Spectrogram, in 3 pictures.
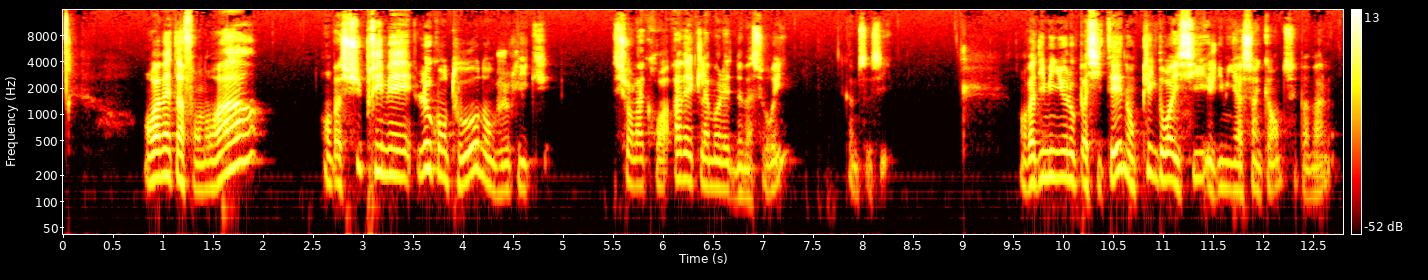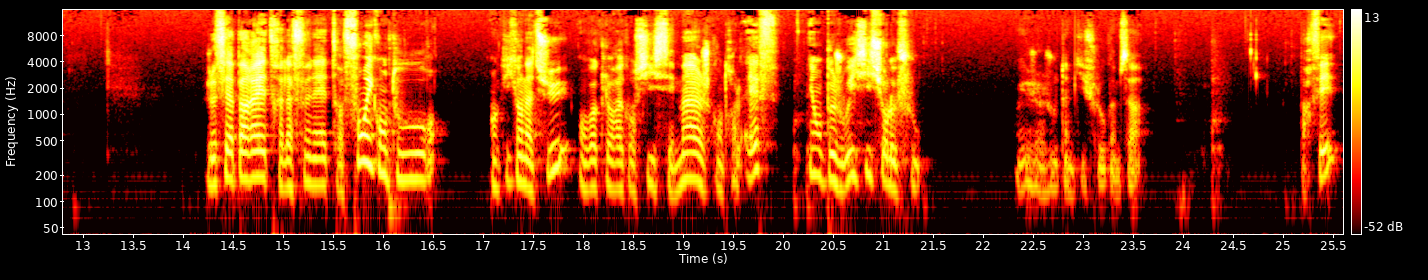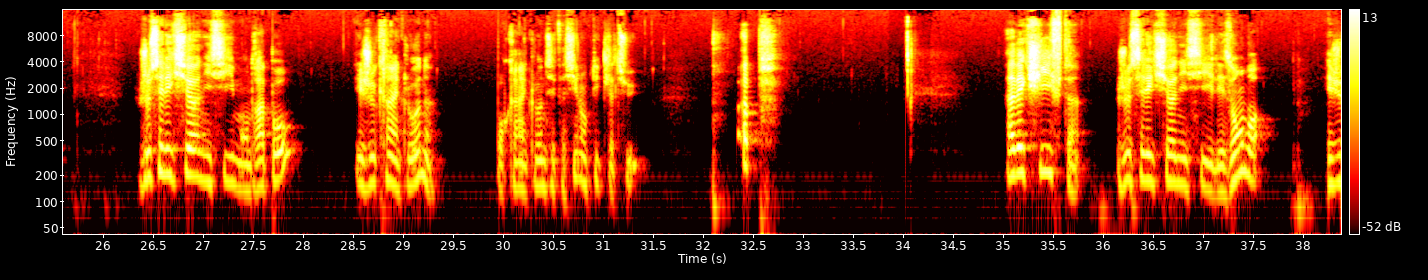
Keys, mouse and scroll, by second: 1.7 click, 7.5 click, 10.1 right click, 11.7 click, 16.0 click, 21.3-24.1 drag, 25.0 click, 25.9 click, 32.1 click, 36.6 shift+click.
